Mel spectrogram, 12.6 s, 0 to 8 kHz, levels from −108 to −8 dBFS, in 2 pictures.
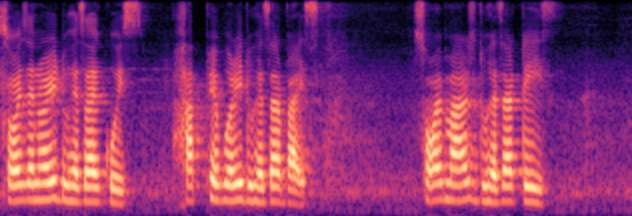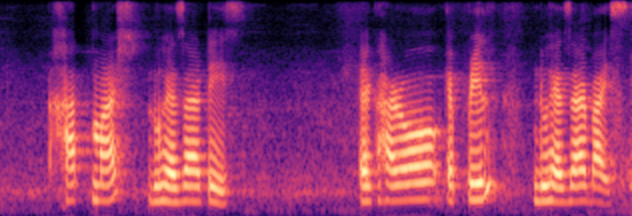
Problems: constant background noise, background conversations at intervals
